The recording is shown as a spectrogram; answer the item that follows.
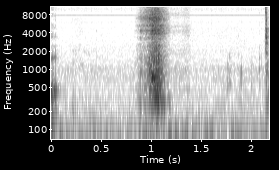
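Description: A single short, hissy breath-like burst from a person about a second in, such as a sniff or a small sneeze.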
